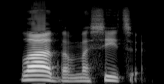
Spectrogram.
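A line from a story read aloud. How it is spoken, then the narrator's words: Heavy sigh, permitting. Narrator (Russian): я тяжело вздохнула ... разрешив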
